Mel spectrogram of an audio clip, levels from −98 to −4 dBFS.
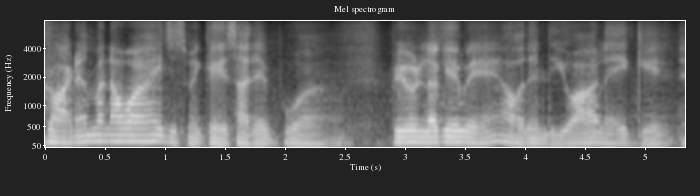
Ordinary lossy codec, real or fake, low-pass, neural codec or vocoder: none; fake; none; codec, 16 kHz, about 1 kbps, DyCAST, with the encoder's durations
